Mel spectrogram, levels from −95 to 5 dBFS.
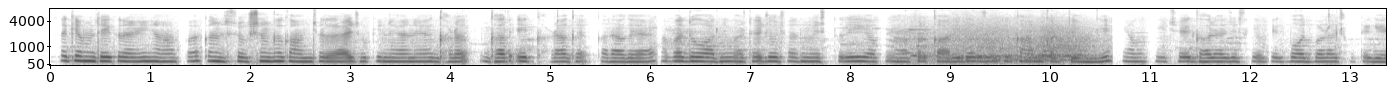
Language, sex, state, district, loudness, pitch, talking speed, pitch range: Hindi, female, Uttar Pradesh, Budaun, -39 LUFS, 210 Hz, 205 wpm, 200-220 Hz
